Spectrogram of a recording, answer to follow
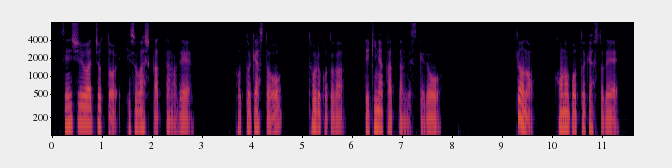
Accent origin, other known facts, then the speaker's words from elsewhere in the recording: Japan; 日本です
